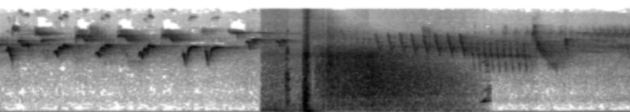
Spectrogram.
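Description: A bird repeating a quick, descending high chirp, about three calls a second. Around two and a half seconds in, a rush of noise rises to a single sharp crack, the loudest sound, then fades over about two seconds.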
